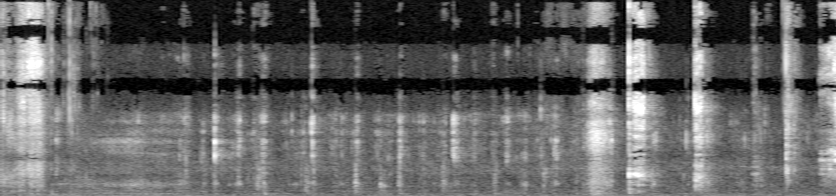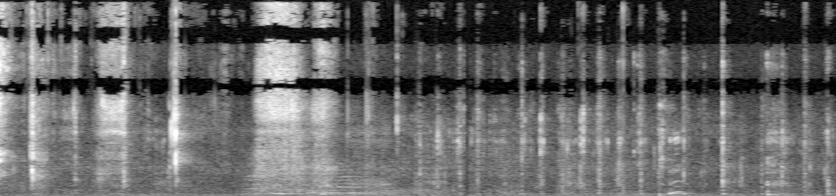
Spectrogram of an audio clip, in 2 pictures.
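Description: Close-miked eating sounds: chewing a mouthful of fried egg, with a metal fork clicking and scraping against a plate. Scattered sharp ticks from the fork are the loudest sounds.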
